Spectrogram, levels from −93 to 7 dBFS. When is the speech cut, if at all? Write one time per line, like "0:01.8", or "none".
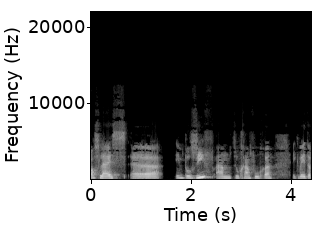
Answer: none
